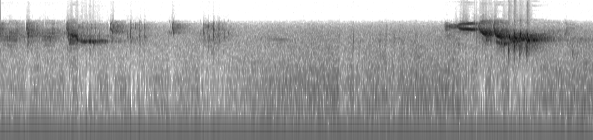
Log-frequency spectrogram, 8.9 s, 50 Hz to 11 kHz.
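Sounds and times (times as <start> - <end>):
Oriental magpie-robin singing a drawn-out descending whistled phrase: 0.0 - 3.4, 6.7 - 8.6.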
